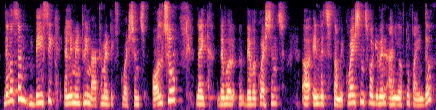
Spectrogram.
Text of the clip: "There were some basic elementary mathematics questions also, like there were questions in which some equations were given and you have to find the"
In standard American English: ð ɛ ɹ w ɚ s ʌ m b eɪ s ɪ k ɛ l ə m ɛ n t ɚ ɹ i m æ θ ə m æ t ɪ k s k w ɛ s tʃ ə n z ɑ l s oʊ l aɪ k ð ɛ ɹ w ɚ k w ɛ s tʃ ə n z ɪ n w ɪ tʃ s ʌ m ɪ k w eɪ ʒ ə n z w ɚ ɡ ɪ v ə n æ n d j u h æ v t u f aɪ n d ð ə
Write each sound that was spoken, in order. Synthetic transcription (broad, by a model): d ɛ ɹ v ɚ s ʌ m b eɪ s ɪ k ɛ l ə m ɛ n t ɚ ɹ i m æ t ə m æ t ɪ k s k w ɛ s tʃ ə n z ɑ l s oʊ l aɪ k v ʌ ɹ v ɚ k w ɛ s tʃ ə n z ɪ n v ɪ tʃ s ʌ m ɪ k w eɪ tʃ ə n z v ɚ ɡ ɪ v ə n æ n d j u h æ v t u f aɪ n d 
